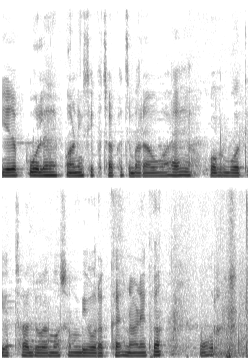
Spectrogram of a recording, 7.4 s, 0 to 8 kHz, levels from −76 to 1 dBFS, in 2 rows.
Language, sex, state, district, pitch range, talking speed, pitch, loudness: Hindi, male, Uttar Pradesh, Muzaffarnagar, 130-145 Hz, 180 wpm, 135 Hz, -18 LUFS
